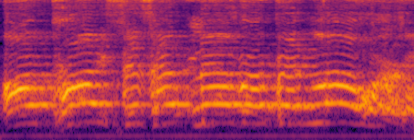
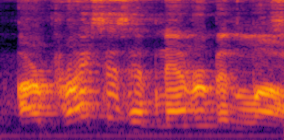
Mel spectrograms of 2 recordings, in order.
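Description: First: It is yelled very loudly. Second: It is said at a normal volume.

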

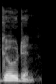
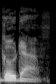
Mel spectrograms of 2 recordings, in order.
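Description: First: The name is said with an American pronunciation. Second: The name is said with a French Montreal pronunciation. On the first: "if you're American, you probably say Godin" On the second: "But they say go down"

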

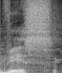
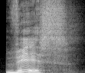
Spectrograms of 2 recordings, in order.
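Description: First: The name is said with low energy. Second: The name is said with high energy.

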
